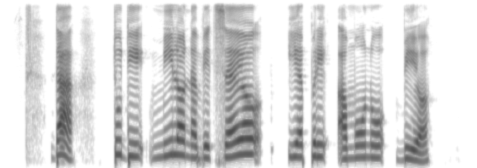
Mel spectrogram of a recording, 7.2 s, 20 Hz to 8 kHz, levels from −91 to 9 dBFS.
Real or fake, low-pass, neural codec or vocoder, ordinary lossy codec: real; 7.2 kHz; none; none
